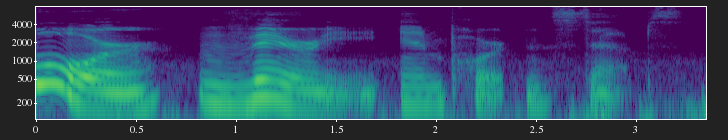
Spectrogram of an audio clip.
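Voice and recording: The voice moves at a very slow pace with big pitch swings. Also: woman, fairly low pitch for a woman.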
